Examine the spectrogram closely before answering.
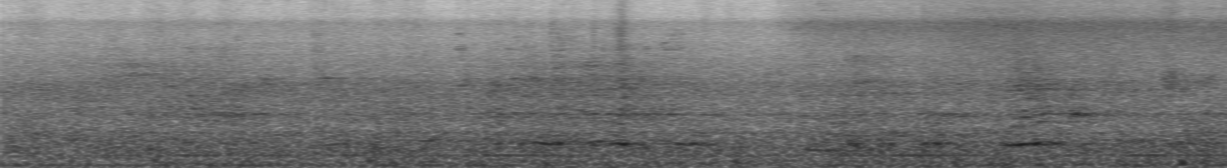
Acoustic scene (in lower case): subway station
